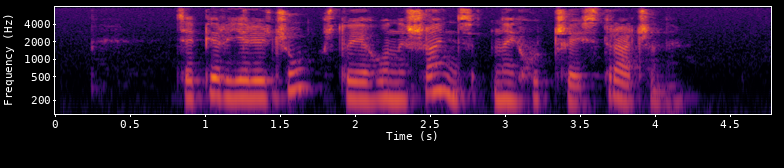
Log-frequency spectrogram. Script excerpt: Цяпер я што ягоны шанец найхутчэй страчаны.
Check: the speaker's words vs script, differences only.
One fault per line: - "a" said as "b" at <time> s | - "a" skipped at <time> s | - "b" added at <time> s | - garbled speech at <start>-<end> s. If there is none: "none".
- "лічу" added at 1.4 s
